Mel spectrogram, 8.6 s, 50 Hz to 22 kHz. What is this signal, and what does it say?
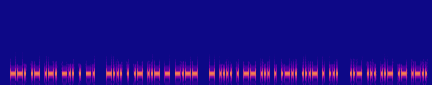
Morse code, heard as a keyed tone, about 36 wpm, 500 Hz. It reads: GARDEN BEAUTY THEMSELVES USUAL
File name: 632 words / 632 Words 35WPM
